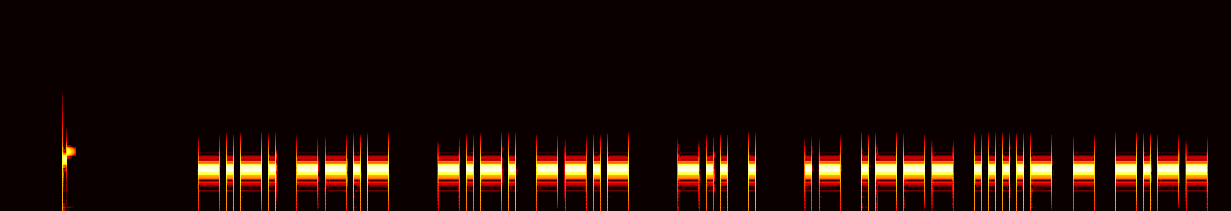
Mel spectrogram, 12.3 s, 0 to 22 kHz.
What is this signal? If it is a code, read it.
Morse code, heard as a keyed tone, about 17 wpm, 700 Hz. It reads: CQ CQ DE AJ4TY
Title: Common QSO Phrases Encore 17wpm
